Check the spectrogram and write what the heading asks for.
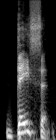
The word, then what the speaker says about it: Dason: Dason. That's his pronunciation guide on there.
